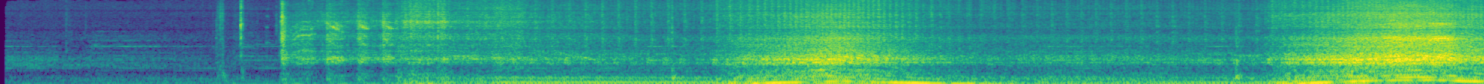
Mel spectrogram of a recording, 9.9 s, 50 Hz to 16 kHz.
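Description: Audi 80 B4's 2.0-litre ABT four-cylinder petrol engine starting after a few clicks about two seconds in, then running at idle. It is revved twice, each time rising and falling back to idle.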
